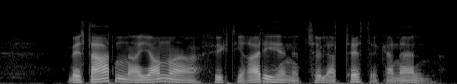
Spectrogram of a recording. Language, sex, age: Danish, male, 56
